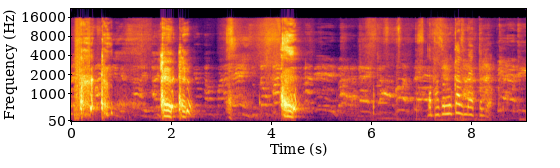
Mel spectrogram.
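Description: A boy talks loudly and playfully close to the microphone.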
